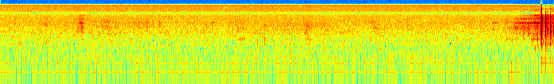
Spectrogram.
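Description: Faint handling noise: a few light ticks over quiet room tone, ending in a brief louder scuff.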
